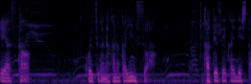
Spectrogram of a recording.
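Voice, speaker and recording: A man with a medium pitch speaks at a fairly quick pace. Long pauses come often. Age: 20s. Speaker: podcast host. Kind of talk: casual solo monologue. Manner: animated.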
